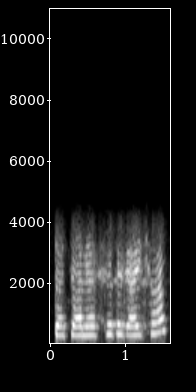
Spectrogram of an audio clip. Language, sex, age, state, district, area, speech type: Bengali, female, 45-60, West Bengal, Uttar Dinajpur, urban, conversation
